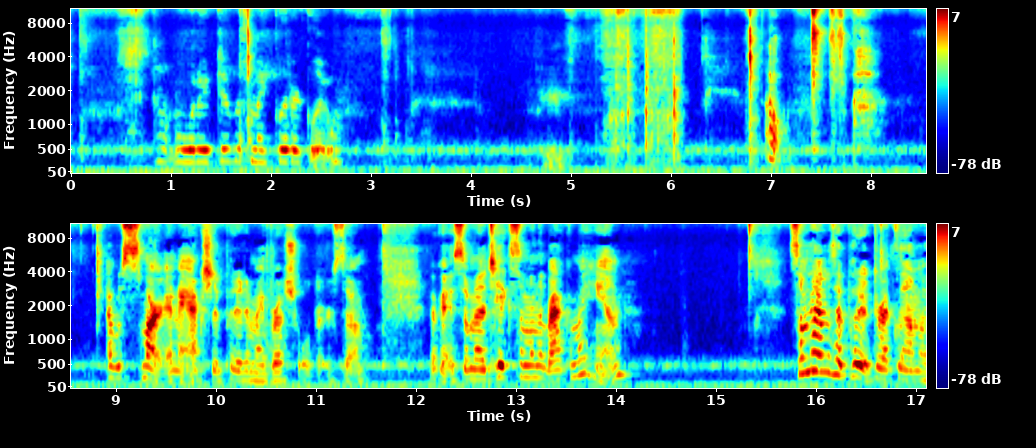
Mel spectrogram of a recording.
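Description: A woman talks calmly and close by, pausing now and then.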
